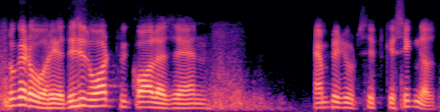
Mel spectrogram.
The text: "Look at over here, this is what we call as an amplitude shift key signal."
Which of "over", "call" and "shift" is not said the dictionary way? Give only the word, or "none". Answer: shift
